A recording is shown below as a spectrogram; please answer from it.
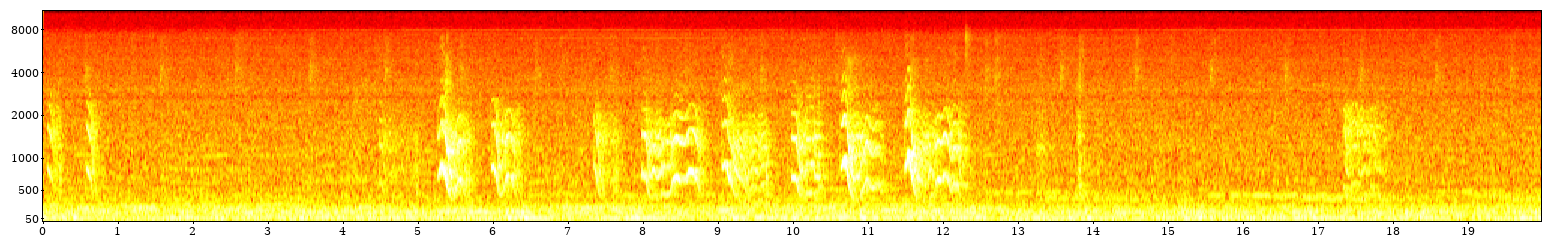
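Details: Redwing Australian Terrier puppies, 2018, break into a burst of rapid, rough yips and squeals clustered mid-recording, then fall quiet apart from one later cry, over steady low hum.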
